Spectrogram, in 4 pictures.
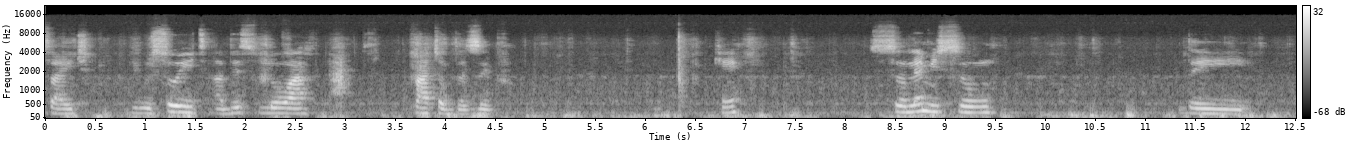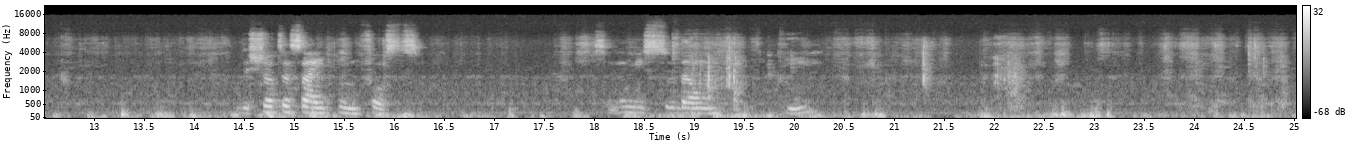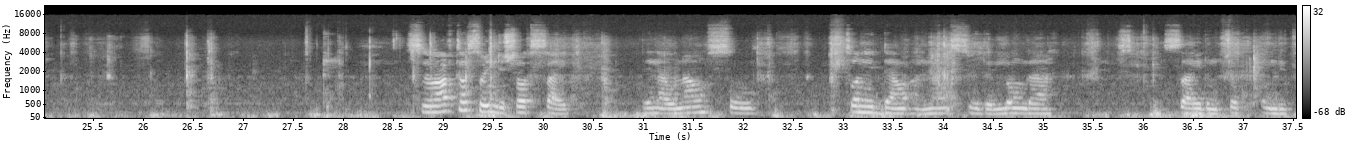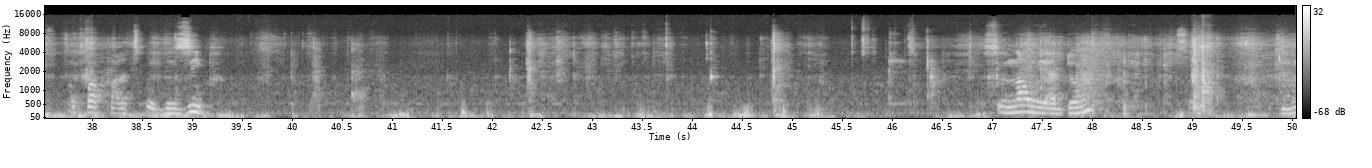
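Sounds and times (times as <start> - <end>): fabric rubbing and scraping: 8.9 - 26.9, 28.7 - 50.0.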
